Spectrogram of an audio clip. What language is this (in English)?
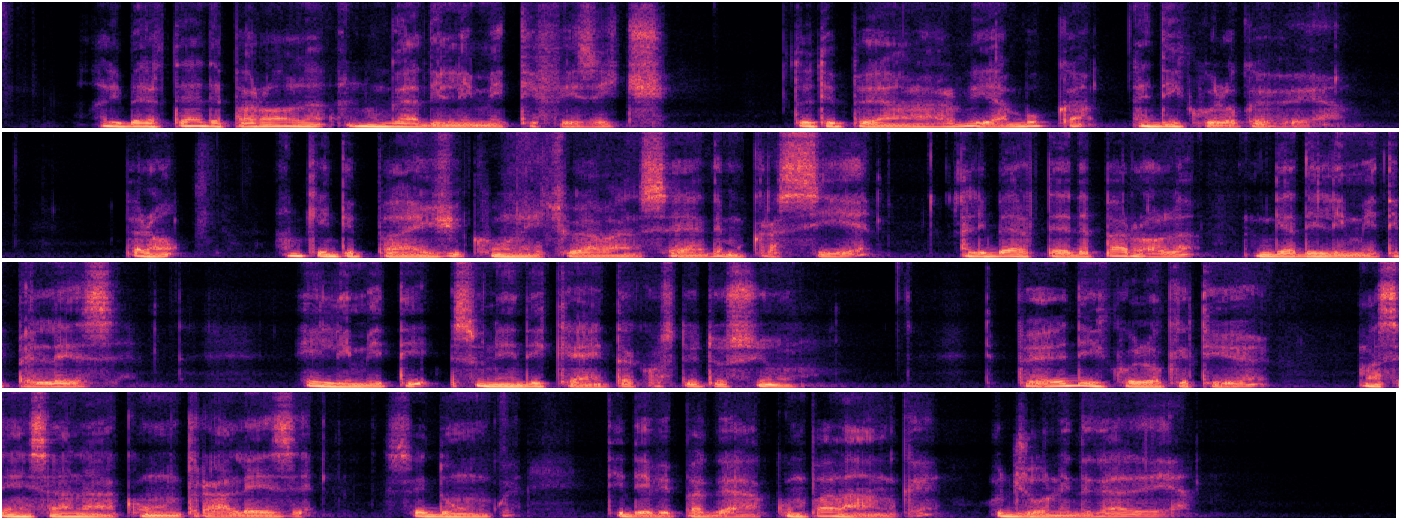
Ligurian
